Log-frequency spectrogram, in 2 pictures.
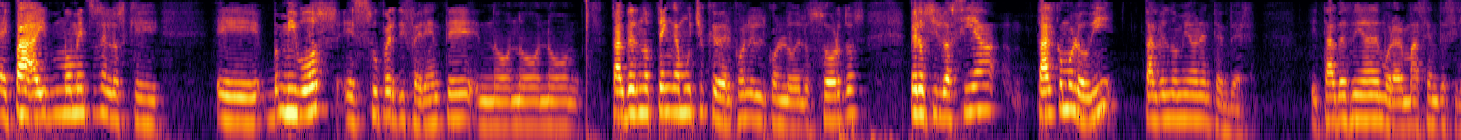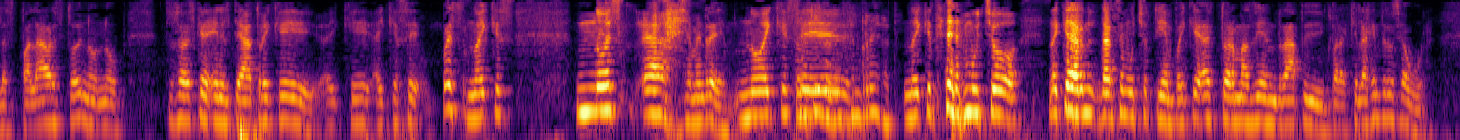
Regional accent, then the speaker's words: Colombia; moved away; yo soy de Colombia, pero llevo 11 años viviendo aquí, y en Colombia sí se veían esos casos.

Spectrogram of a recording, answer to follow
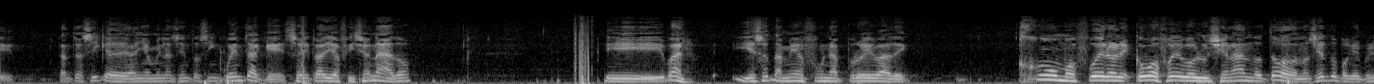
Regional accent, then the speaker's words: Argentina; Pero cuando vos empezabas a hablar y ellos te identificaban como argentino, porque la licencia argentina es LU en el mundo, ¿no es cierto?

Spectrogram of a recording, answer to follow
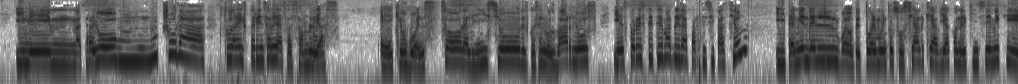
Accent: France; Mira, yo soy socióloga, soy francesa.

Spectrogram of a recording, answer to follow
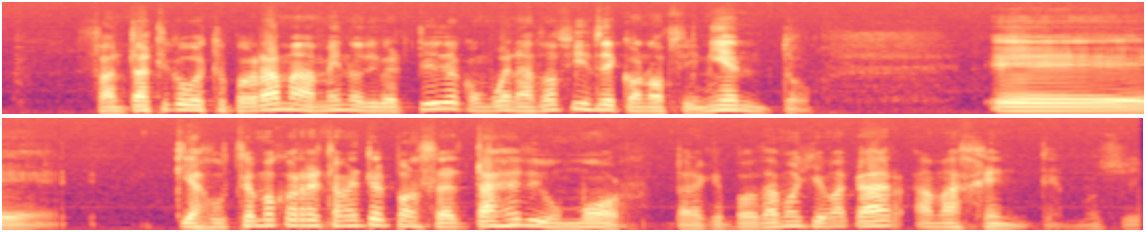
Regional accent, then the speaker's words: Andalusia, Spain; como somos andaluces, pues hablamos muy rápido y puede que no nos entiendan

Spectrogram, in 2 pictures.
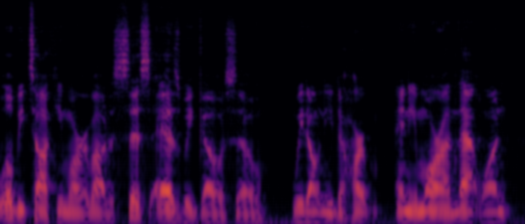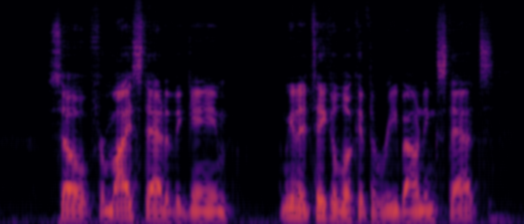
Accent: South Dakota, United States; I come from South Dakota, so what can I talk smack about, right?

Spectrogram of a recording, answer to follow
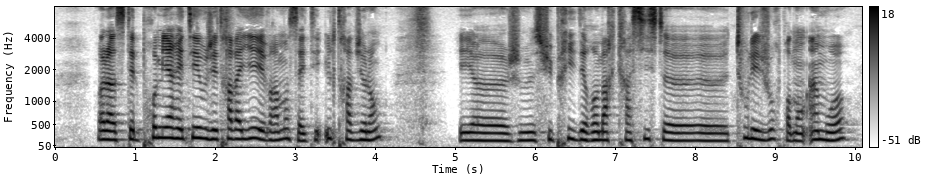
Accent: France; born there; moi, je suis née en France, de parents nés en France

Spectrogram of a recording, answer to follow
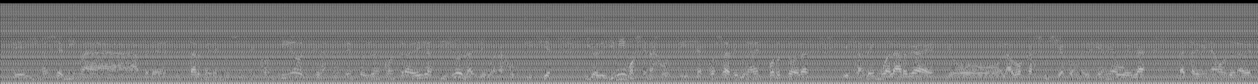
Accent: Buenos Aires, Argentina; aunque soy un bonaerense hecho y derecho, siempre he creído en un país federal

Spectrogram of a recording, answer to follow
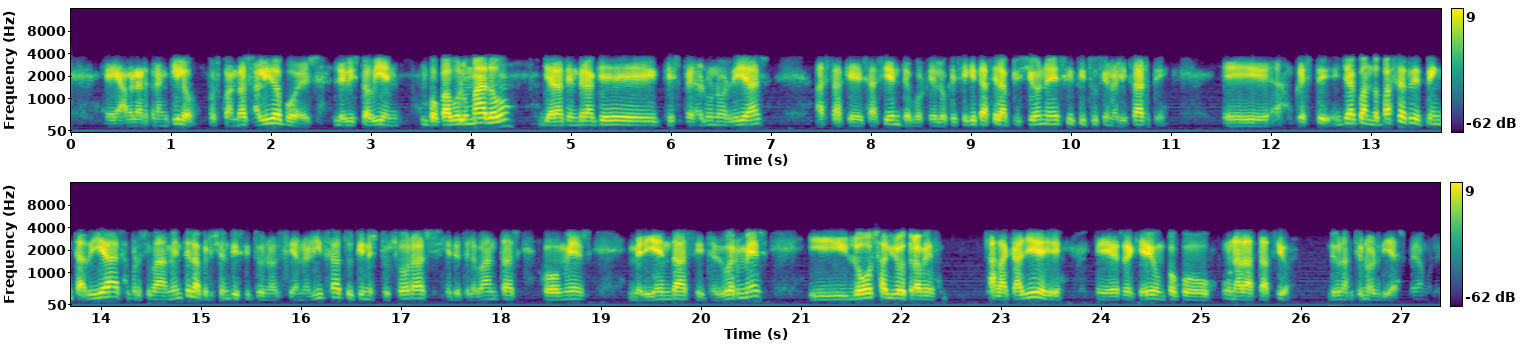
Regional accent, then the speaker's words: Vallecas, Community of Madrid, Spain; yo también soy de Vallecas

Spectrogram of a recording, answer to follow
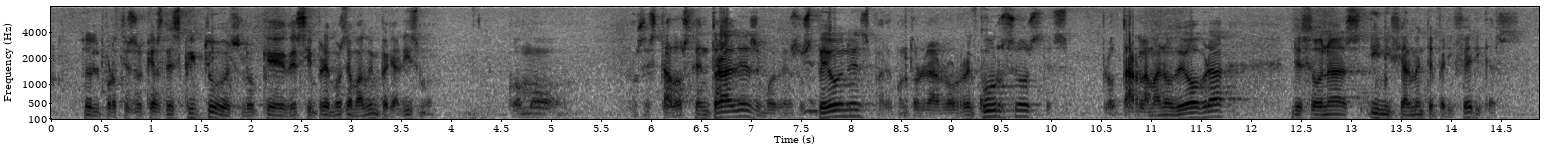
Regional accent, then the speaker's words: Galicia, Spain; yo soy gallego. Desde que era pequeñito he escuchado que el gran trauma de la vida económica y singularmente de la vida económica rural en Galicia es el minifundio

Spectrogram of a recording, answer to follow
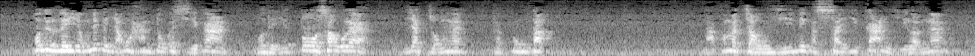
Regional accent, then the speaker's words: Hong Kong; 咁佢有一个讲法，我哋香港人啊，所谓冇一样咧做唔到嘅

